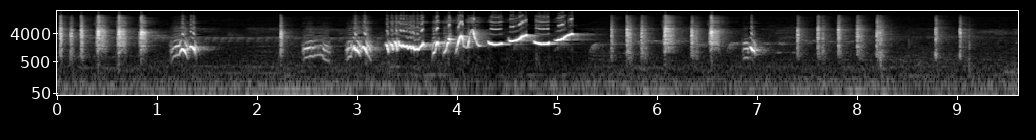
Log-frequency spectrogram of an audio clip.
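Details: White-rumped shama song meant to provoke a rival: loud harsh crackling clicks repeated, a burst of rapid rising slurred whistles mid-clip, then scattered clicks and a short slurred note, over a faint low hum.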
